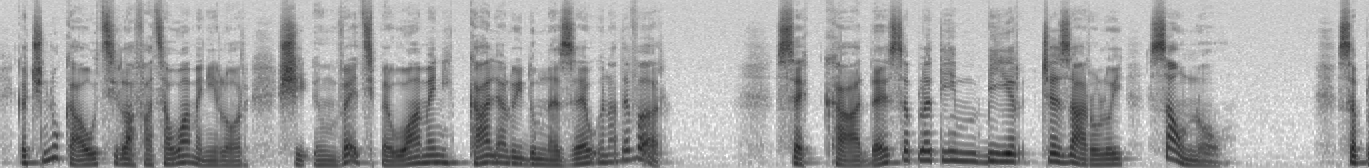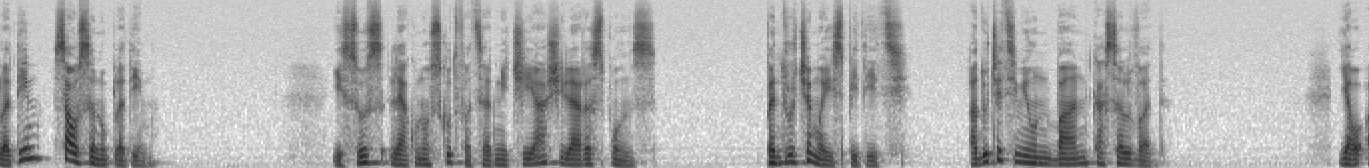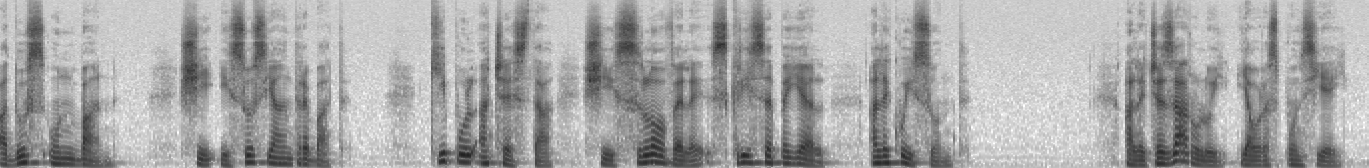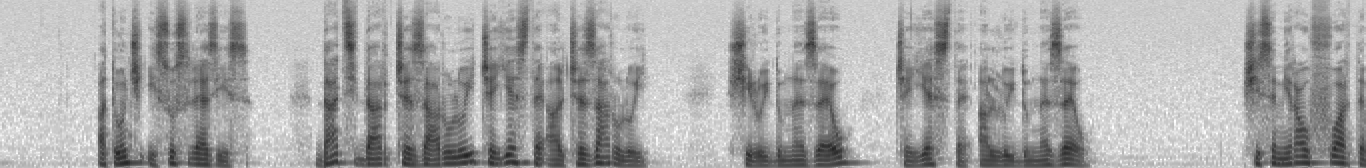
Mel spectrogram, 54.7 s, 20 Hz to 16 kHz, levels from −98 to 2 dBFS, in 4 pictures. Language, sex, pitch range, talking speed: Romanian, male, 100-140 Hz, 100 wpm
